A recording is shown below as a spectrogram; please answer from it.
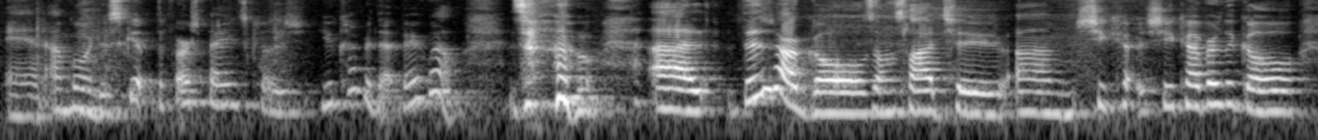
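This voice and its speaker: A woman's voice: mid-range voice, expressive, a little slow, echoey room. A woman on the utility staff presenting slides to the board, speaking casually with many fillers. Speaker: utility staff filling in for a manager.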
